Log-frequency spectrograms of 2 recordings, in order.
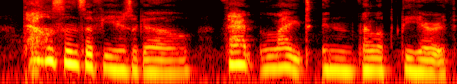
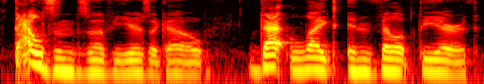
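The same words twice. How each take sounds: First: It is read in a put-on female character voice. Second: It is read in the speaker's ordinary voice.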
